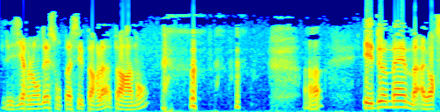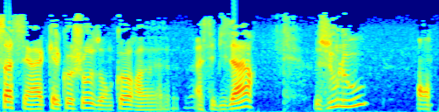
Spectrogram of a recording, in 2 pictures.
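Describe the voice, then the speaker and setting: A man from France giving a spoken amateur radio lesson, halting, full of fillers and restarts, close to a clipping desk microphone. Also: medium pitch, expressive, a little mellow, no room sound, muffled recording.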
